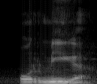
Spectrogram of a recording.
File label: Ant spanish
